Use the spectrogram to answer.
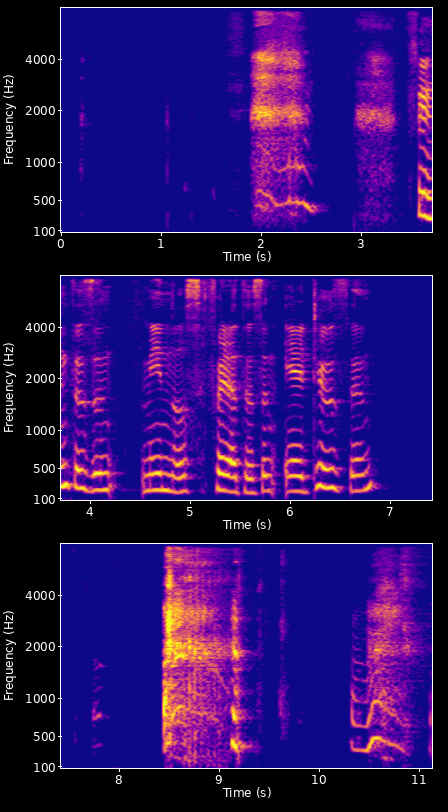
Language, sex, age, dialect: Faroese, female, 15-35, Suðurstreymoy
